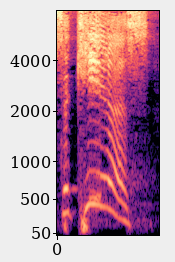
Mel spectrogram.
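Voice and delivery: high, projected call of a name. Acted. Jesus to the man up the tree, calling out.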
